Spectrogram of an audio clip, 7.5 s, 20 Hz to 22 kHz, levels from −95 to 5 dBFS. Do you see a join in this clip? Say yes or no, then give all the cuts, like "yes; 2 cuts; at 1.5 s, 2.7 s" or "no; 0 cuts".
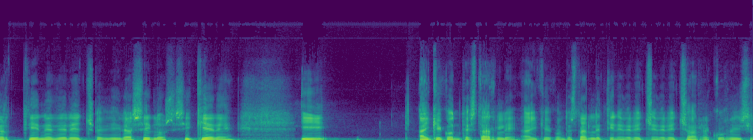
yes; 5 cuts; at 0.9 s, 1.8 s, 3.0 s, 5.2 s, 6.5 s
